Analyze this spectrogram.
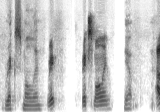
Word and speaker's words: Smolan: Rick let's get into Rick how do you pronounce his last name Smallman Smolin Rick Smolan Rick Rick Smolan yep I was really impressed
